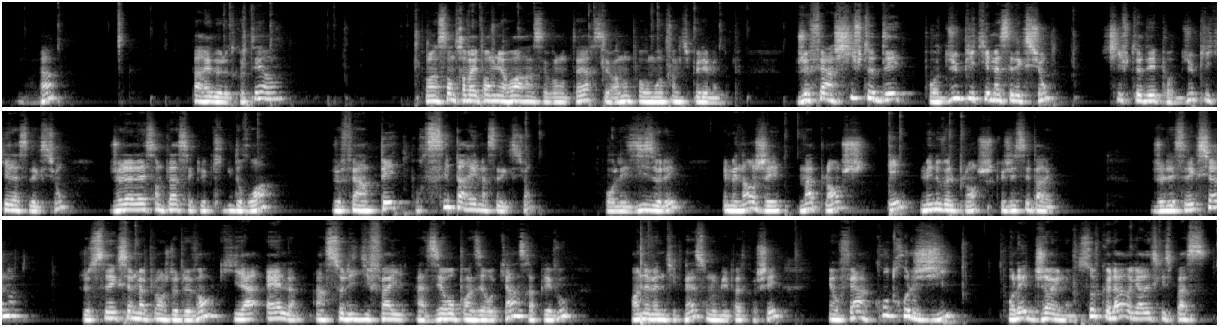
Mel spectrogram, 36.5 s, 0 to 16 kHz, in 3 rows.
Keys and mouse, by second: 2.1 shift+click, 2.2-3.2 shift+middle drag, 3.2 ctrl+click, 3.2-5.7 ctrl+shift+middle drag, 5.7 shift+click, 5.8-19.9 ctrl+shift+middle drag, 10.3 shift+d, 16.0 p, 17.9 Tab, 19.9 click, 20.0-21.5 middle drag, 21.5 click, 21.7-25.4 middle drag, 25.4 shift+click, 25.6-30.6 shift+middle drag, 30.6 click, 30.7-36.4 middle drag, 33.5 ctrl+j.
